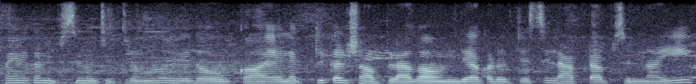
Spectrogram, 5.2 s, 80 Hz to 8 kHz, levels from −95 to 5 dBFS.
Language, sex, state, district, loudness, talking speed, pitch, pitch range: Telugu, female, Andhra Pradesh, Sri Satya Sai, -19 LUFS, 140 wpm, 185 Hz, 180-200 Hz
